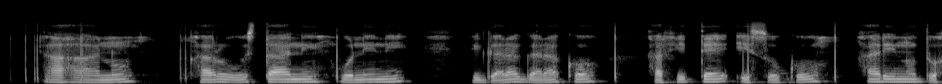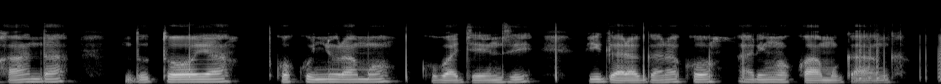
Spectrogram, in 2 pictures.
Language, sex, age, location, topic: Kinyarwanda, male, 18-24, Kigali, health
